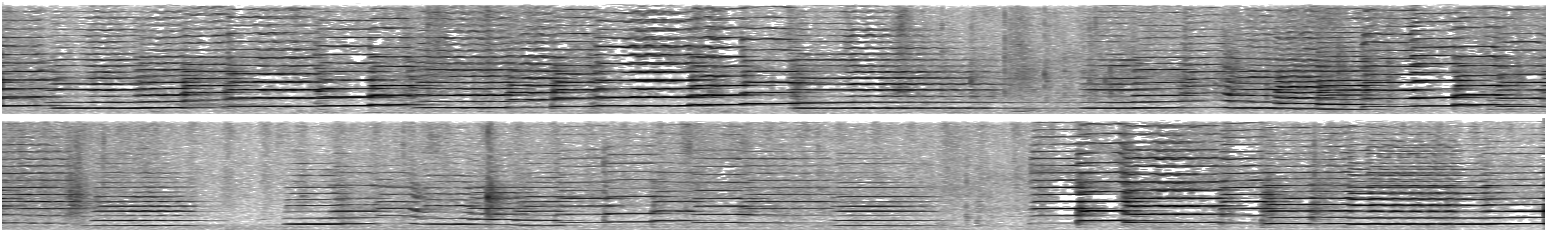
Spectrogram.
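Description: Solo violin playing a melody of rising and falling runs and held notes, with brief pauses three times.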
